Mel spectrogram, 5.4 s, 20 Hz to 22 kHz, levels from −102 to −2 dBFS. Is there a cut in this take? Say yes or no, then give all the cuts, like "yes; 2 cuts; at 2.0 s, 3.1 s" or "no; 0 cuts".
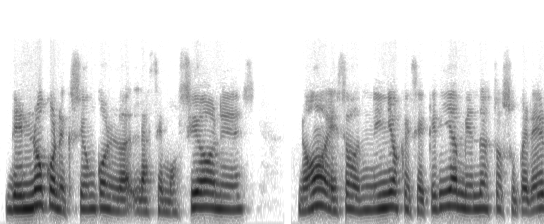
no; 0 cuts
